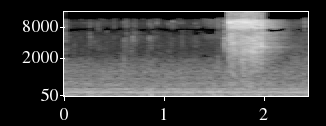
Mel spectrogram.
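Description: A craft knife shaving dry soap: faint small scratches, then a loud, crisp crackling scrape near the end as a shaving comes away.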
